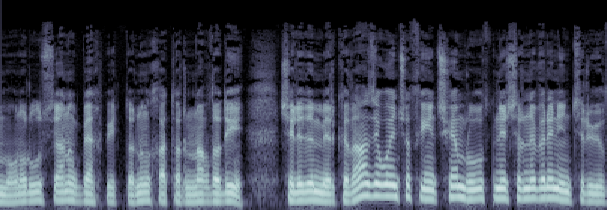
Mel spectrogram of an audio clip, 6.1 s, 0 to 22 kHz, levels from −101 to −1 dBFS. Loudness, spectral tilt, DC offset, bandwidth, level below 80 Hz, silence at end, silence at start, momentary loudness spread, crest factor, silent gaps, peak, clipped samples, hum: -22 LUFS; -6 dB/octave; under 0.1%; 14 kHz; -60 dBFS; 0 s; 0 s; 6 LU; 16 dB; none; -6 dBFS; under 0.1%; none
